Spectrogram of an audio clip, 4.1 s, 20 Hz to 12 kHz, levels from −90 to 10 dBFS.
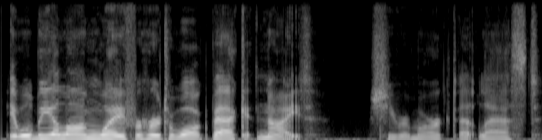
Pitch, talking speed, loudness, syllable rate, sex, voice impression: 200 Hz, 250 wpm, -15 LUFS, 5.3 syllables/s, female, very feminine, very adult-like, very middle-aged, very thin, slightly relaxed, weak, slightly bright, soft, very muffled, fluent, raspy, cute, slightly cool, very intellectual, refreshing, very sincere, very calm, very friendly, very reassuring, very unique, very elegant, slightly wild, very sweet, slightly lively, kind, modest, very light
